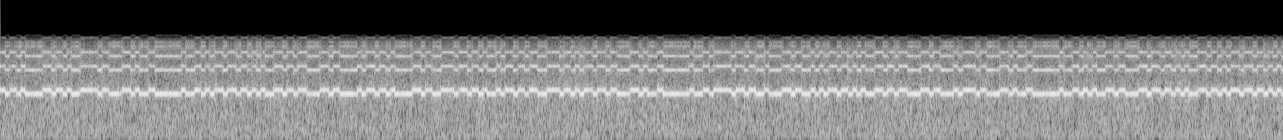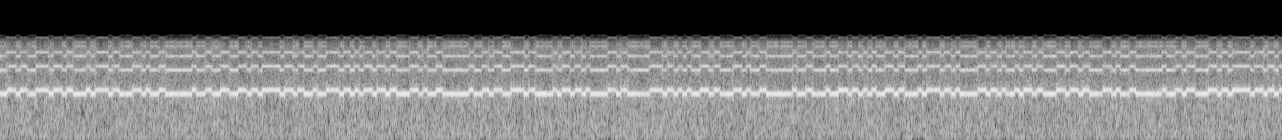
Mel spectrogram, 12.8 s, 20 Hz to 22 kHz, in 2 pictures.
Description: Two-tone teleprinter signal, about 170 Hz shift.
